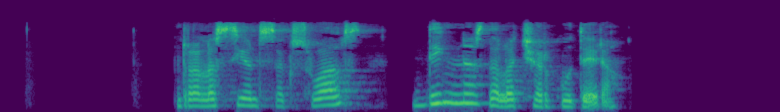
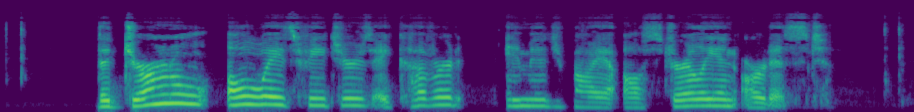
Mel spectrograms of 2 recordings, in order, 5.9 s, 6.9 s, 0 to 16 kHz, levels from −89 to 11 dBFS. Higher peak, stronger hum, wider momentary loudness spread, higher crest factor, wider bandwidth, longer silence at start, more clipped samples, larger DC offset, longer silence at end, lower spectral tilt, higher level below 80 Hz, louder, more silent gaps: about the same, -2 dBFS vs -2 dBFS; neither; second, 10 LU vs 13 LU; about the same, 20 dB vs 16 dB; second, 7.8 kHz vs 9.4 kHz; first, 1.35 s vs 0.75 s; neither; neither; first, 1.25 s vs 0.65 s; second, -1 dB/octave vs -4 dB/octave; about the same, -68 dBFS vs -64 dBFS; about the same, -17 LUFS vs -16 LUFS; first, 2.92-3.08 s vs none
